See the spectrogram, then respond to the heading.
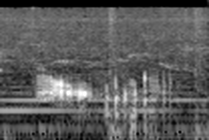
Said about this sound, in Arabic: أوه عفوا كان هذا صوت معدتي يبدو أنني جائع بل يبدو أنك تتضور من الجوع فصوت معدتك أعلى من صوت رعدي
